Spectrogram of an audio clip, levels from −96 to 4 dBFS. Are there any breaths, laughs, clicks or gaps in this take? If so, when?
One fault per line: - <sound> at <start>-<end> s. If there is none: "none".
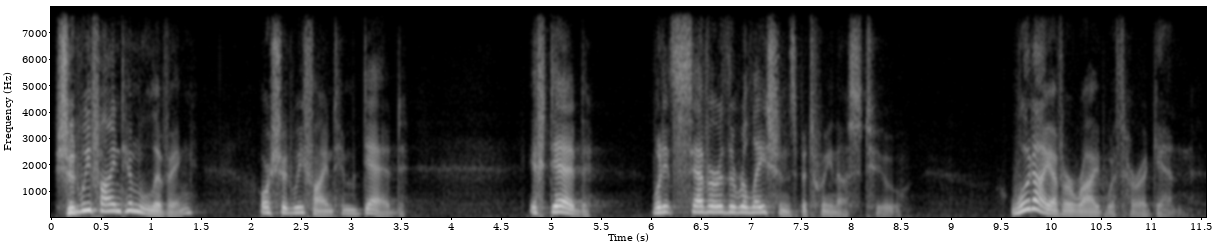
none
